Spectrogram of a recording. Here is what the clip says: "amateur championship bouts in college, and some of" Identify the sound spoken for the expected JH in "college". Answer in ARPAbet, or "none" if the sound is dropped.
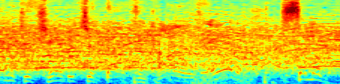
Z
